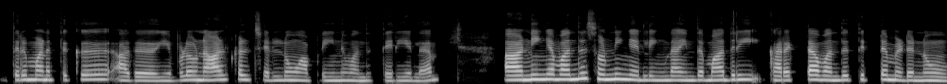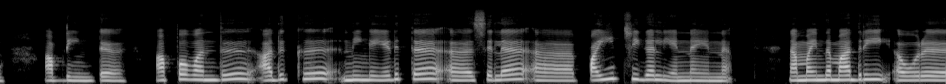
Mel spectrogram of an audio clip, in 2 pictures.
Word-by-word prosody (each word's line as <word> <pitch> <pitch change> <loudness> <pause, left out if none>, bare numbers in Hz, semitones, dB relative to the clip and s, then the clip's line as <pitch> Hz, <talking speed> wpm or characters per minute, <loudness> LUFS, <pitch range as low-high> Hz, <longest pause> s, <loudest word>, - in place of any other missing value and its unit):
திருமணத்துக்கு 215 0 -1 0.3
அது 180 -1 -2 0.3
எவ்ளோ 195 +5 -2
நாட்கள் 215 +2 +1
செல்லும் 190 +1 -2
அப்பிடின்னு 180 +1 -4
வந்து 170 0 -4 0.2
தெரியல. 175 -1 -6 0.9
ஆ - - +8 0.2
நீங்க 230 +1 +5
வந்து 235 +4 +5
சொன்னீங்க 235 -1 +4
இல்லீங்களா! 195 0 -1
இந்த 195 +1 0
மாதிரி 215 +3 +1 0.3
கரெக்ட்டா 195 +3 +1
வந்து 195 +1 0
திட்டமிடணும் 185 -5 0 0.6
அப்பிடின்ட்டு. 175 0 -3 0.5
அப்போ 200 +4 0 0.2
வந்து, 210 +2 +1 0.4
அதுக்கு 230 +5 -3 0.4
நீங்க 205 -1 +1
எடுத்த 240 +2 -4 0.4
அ - - 0 0.3
சில 205 0 -2 0.4
அ, - - -1 0.5
பயிற்சிகள் 220 -1 0 0.2
என்ன, 175 +1 -1 0.2
என்ன? 170 0 -2 0.7
நம்ம 195 +1 +4
இந்த 210 +1 +4
மாதிரி 220 +3 +3 0.4
ஒரு 195 0 0
200 Hz, 110 wpm, -19 LUFS, 185-220 Hz, 0.9 s, ஆ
